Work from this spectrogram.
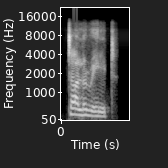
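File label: "toleration", Indian; Dictionary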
